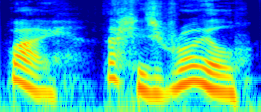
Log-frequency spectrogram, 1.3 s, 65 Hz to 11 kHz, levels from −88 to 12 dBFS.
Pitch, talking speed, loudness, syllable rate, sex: 205 Hz, 185 wpm, -16 LUFS, 3.7 syllables/s, female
